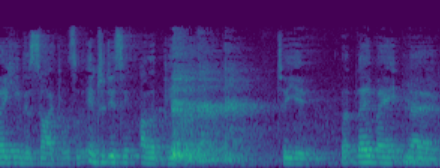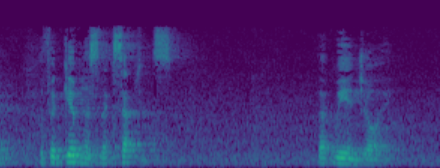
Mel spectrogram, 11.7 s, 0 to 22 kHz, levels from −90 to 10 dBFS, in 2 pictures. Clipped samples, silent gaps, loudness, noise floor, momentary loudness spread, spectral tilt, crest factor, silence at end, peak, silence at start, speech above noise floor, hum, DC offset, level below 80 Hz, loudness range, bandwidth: under 0.1%; none; -36 LUFS; -59 dBFS; 15 LU; -4 dB/octave; 20 dB; 0 s; -16 dBFS; 0 s; 23 dB; none; under 0.1%; -78 dBFS; 7 LU; 11.5 kHz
